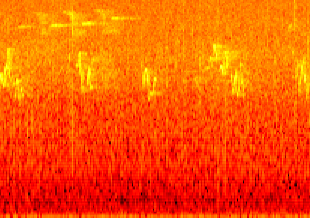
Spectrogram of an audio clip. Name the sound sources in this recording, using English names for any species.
Red-eyed Vireo, Blackburnian Warbler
